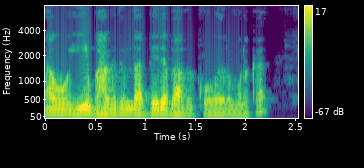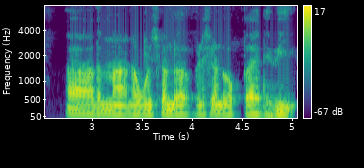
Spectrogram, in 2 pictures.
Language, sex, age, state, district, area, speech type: Kannada, male, 30-45, Karnataka, Bellary, rural, spontaneous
